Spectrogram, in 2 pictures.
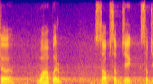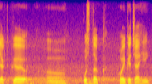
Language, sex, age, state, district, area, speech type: Maithili, male, 18-30, Bihar, Purnia, rural, spontaneous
